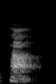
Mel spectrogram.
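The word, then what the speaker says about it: ث: ভালো করে খেয়াল করব এইটা বাংলায় হবে না জিহ্বার আগা এই যে দুই দাঁত আছে এই দুই দাঁতের গোড়ায় লাগাইছিলাম হচ্ছে তা আর এই দুই দাঁতের আগায় আগায় কোন শব্দ আসবে না এক নম্বর হচ্ছে কোন শব্দ আসবে না কোন শব্দ আসবে না ঠিক আছে কোন শব্দ আসতে পারবে না নরম উচ্চারণ করতে হবে বাতাস বসবে এটা তাফাসসির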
